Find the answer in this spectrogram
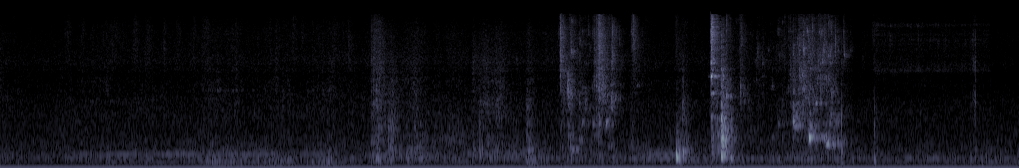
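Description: Wet clay and water being handled on a turning potter's wheel: a faint steady low hum, then several short wet squelches and drips between about four and eight and a half seconds in, the loudest near seven seconds.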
